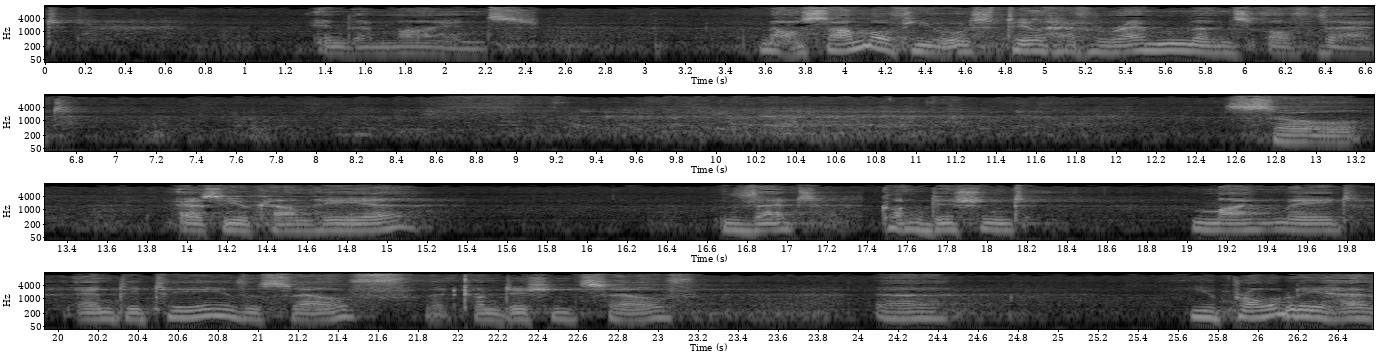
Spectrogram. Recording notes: Talks to a live audience. He says ‘Aloha’ to the crowd.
